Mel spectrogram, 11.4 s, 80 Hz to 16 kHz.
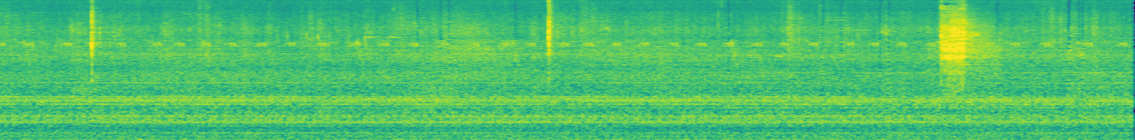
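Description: EMD GP50 diesel locomotive's 16-cylinder two-stroke engine running steadily, a low rumble with a steady whine over it. There is a brief hiss about nine and a half seconds in.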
